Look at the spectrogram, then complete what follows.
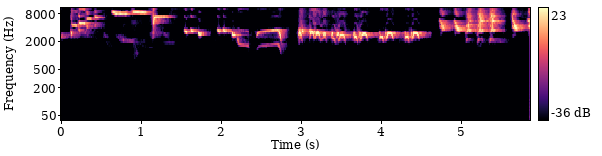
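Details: Varied song thrush singing: thin high squeaks, descending slurred whistles, then a fast rolling warble. It ends in a burst of scratchy, clicking high notes.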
